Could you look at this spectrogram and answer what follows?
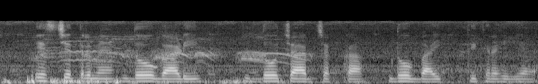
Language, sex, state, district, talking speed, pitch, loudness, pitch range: Hindi, male, Madhya Pradesh, Katni, 145 wpm, 130 Hz, -17 LUFS, 125-140 Hz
